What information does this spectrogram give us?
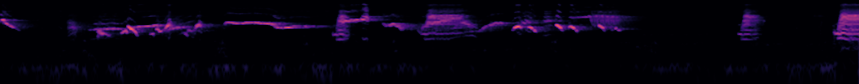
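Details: Oriental magpie-robin competition bird in full song used as bait to trigger singing: loud sweet whistled phrases sliding down and up, mixed with harsh rasping bursts, ending in short scratchy notes after a pause.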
